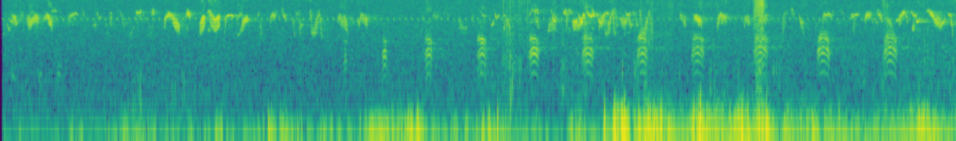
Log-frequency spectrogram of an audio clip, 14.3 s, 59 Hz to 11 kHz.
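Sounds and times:
Abyssinian lark: 5.2 - 13.8.

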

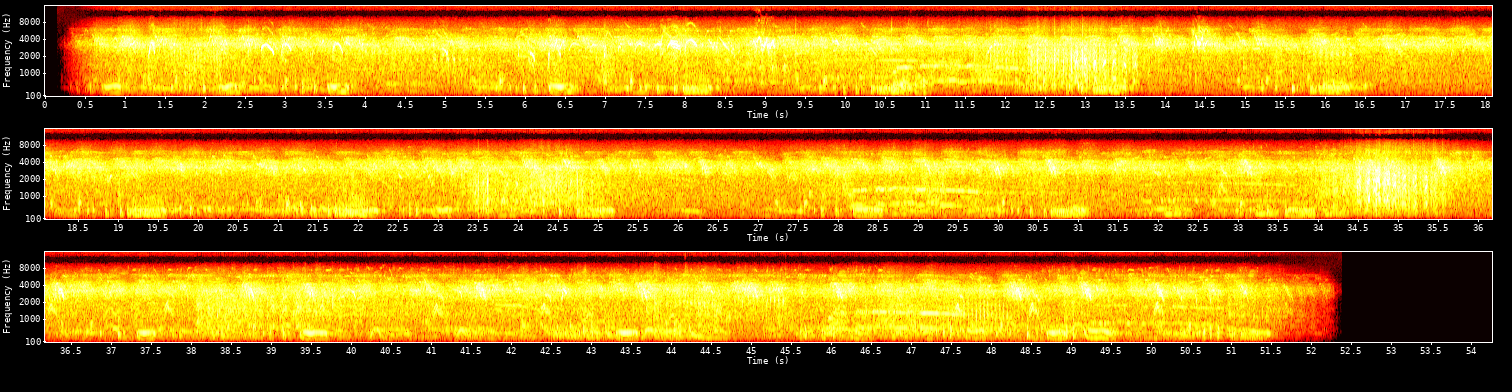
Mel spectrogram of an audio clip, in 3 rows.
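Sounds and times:
rock pigeon: 0.6 - 13.9, 14.9 - 17.2, 18.1 - 25.3, 25.9 - 26.4, 27.0 - 52.2.

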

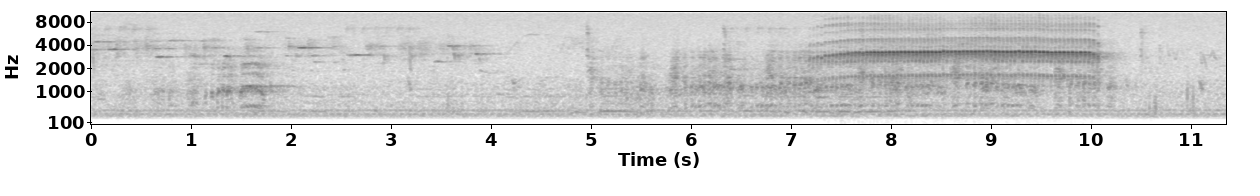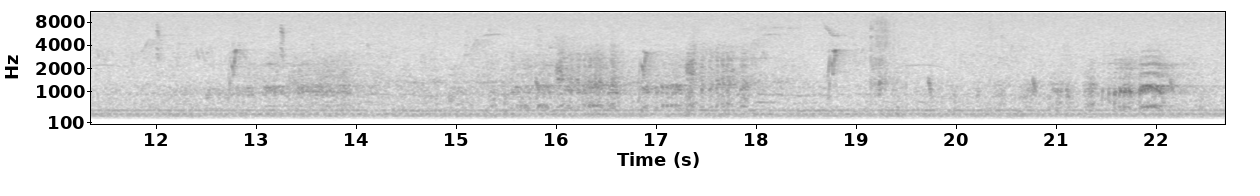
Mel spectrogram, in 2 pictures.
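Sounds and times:
grey-crowned woodpecker trill: 6.2 - 10.6.

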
